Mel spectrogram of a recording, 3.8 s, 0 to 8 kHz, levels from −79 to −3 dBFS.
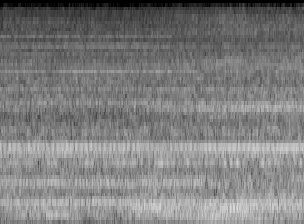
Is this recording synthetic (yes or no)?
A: no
